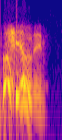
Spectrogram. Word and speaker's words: Chillin: C-H-I-L-L-I-N. Chillen.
